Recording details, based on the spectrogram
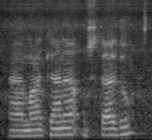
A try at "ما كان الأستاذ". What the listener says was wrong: Remember to put al on ustad. So ما كان الأستاذ will be read ما كان الأستاذ.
